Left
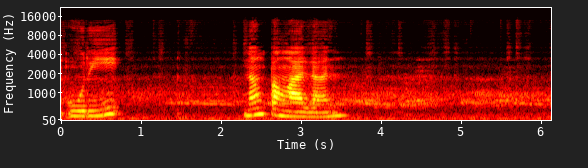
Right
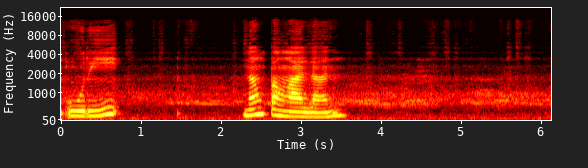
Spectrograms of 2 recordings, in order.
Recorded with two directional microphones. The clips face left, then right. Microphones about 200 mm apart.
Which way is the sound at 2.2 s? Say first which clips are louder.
Right 7 dB; 50° right (ahead or behind).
